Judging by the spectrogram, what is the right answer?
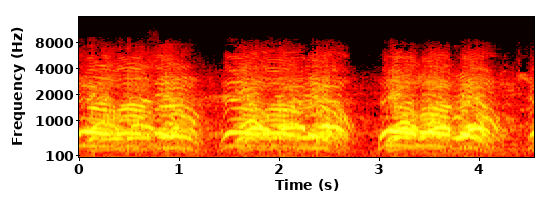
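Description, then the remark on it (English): Tea Party protesters outside the Capitol chant loudly in three rhythmic bursts, many voices shouting together with brief pauses between each surge. “Tea Party protesters, some slinging slurs, shouted outside the Capitol.”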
